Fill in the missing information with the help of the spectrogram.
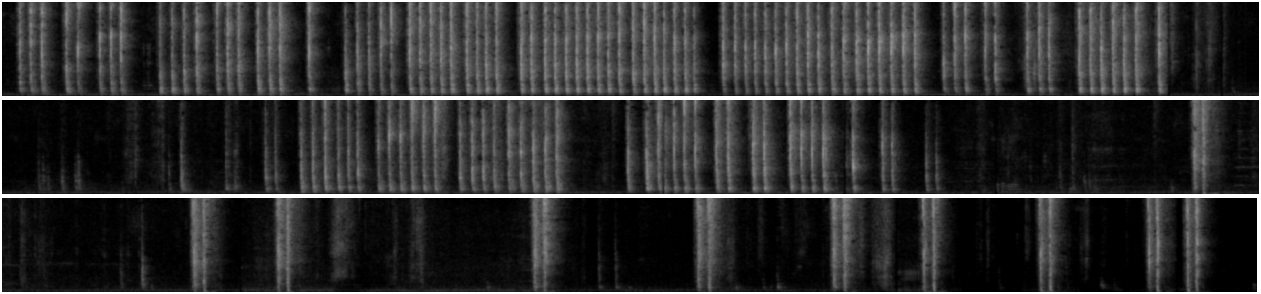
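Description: Rapid runs of sharp clicks and taps, dense through the first half and again a little later, then single sharp clicks about a second apart near the end.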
